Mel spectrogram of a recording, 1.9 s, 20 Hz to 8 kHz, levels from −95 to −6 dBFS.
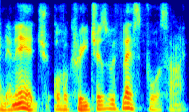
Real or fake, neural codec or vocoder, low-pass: fake; codec, 24 kHz, 3 kbps, HILCodec; 7.2 kHz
